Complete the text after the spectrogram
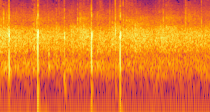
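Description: Audience applause, a dense steady patter of many hands clapping together, with a few sharper claps popping out above the crowd, no voices heard, as a participant hobbles back to his place.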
